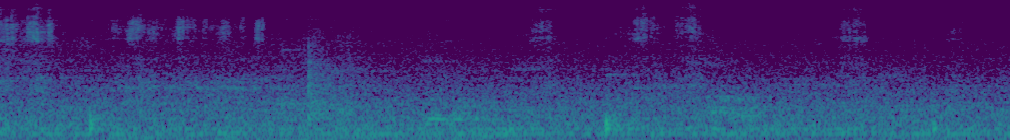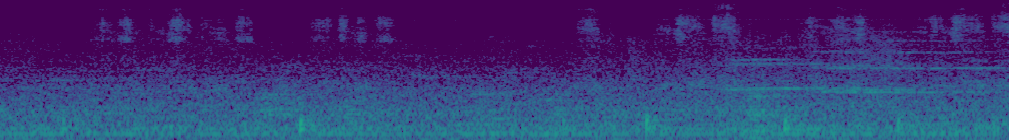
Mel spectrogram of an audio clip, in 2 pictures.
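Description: Faint sound of a marker pen writing on a whiteboard: a run of short stroke sounds with a few light taps as the pen meets the board.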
